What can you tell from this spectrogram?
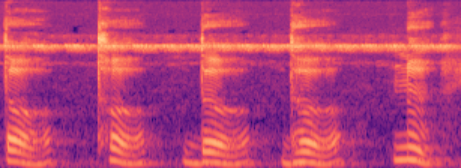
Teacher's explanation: इनका जब हम उच्चारण करेंगे तो हमारी जो जीभ है वो दांत से टच होती है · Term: तवर्ग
